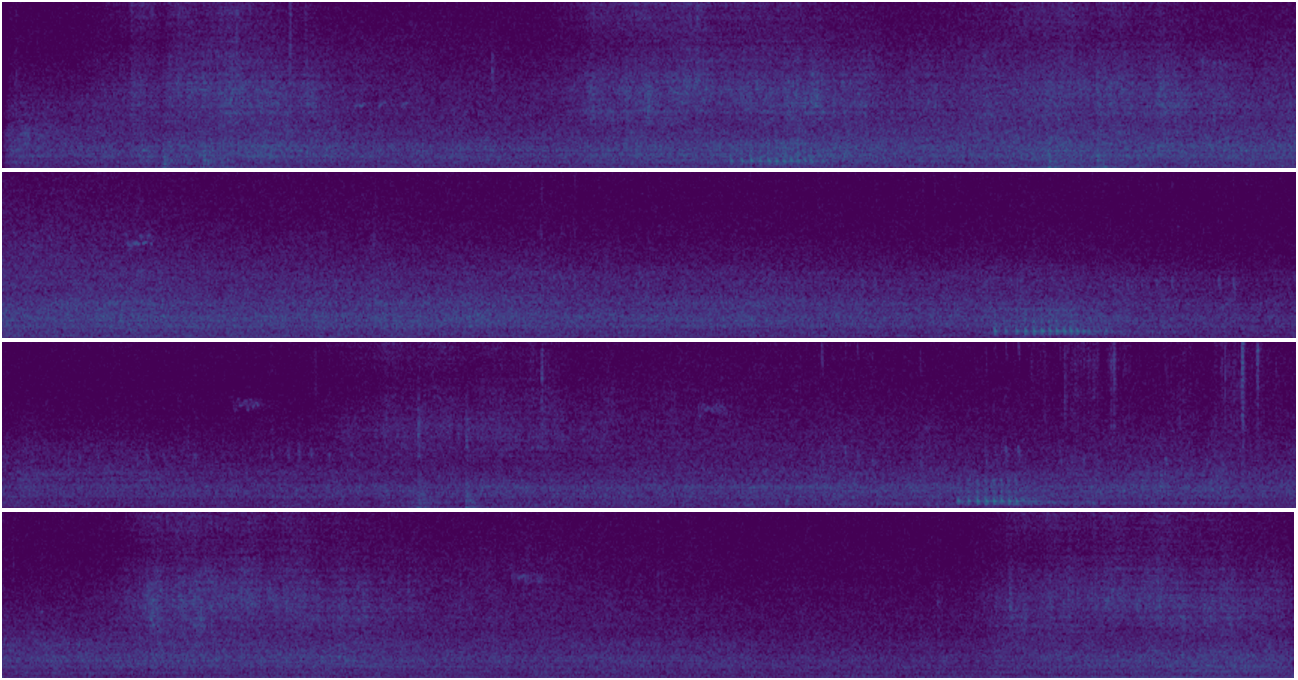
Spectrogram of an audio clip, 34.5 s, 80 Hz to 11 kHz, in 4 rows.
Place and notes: all the mornings of the ... - jan 14 2013 mon
Maribor, Slovenia, 14 January 2013, 08:48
